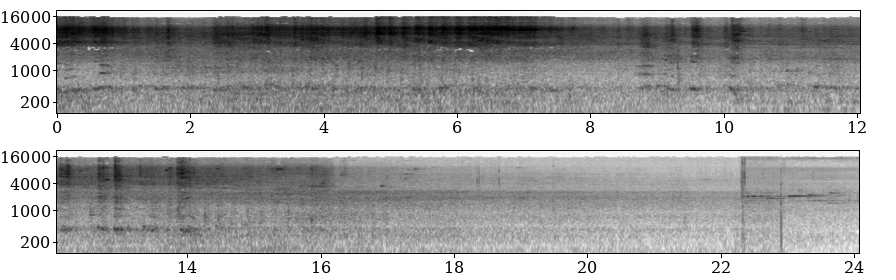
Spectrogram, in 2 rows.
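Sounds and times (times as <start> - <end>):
freight train rolling past: 0.0 - 24.0
wheels clicking over rail joints: 0.7 - 6.8.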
